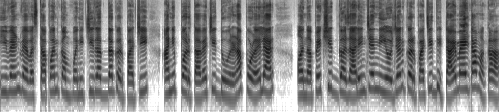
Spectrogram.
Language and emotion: Goan Konkani, happy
